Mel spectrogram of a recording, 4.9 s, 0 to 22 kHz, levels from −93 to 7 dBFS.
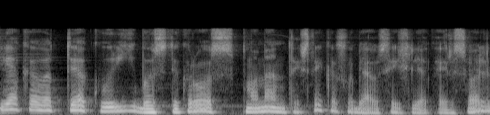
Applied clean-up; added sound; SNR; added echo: neural separator model SepFormer DNS4.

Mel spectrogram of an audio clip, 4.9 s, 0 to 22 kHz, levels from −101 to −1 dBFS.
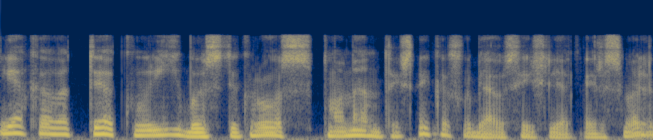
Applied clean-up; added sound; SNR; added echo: neural diffusion model UNIVERSE++.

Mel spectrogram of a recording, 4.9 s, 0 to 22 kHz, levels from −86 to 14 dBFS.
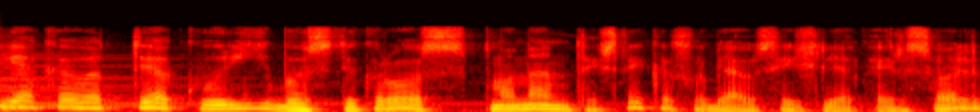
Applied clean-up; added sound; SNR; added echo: none; Acoustic guitar / Strum; 20 dB; none.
